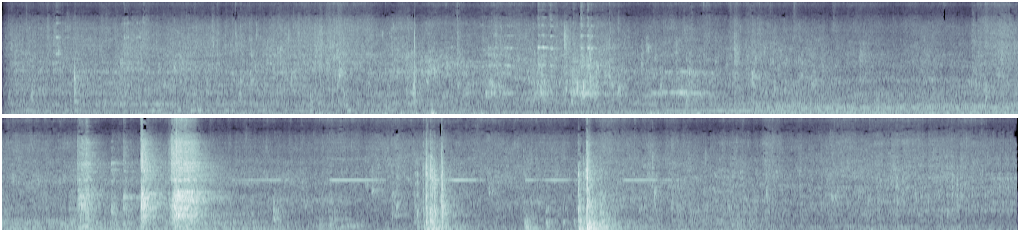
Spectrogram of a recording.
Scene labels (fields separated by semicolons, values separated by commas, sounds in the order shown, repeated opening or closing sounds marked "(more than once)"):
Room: kitchen; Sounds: running water, cutlery and dishes, microwave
